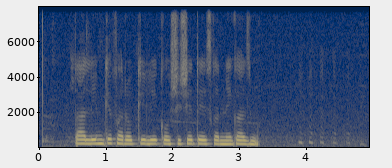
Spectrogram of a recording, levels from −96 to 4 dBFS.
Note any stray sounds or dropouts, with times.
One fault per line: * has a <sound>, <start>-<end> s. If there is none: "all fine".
* has a laugh, 3.9-4.7 s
